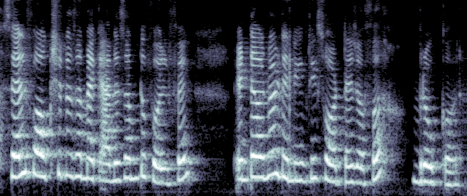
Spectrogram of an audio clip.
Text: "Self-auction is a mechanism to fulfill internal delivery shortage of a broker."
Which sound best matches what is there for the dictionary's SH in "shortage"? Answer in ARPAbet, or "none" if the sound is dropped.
S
